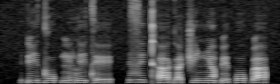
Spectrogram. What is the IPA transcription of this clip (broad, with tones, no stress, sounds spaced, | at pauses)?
ɗ i˦ d o˦ ɓ ĩ˨ l i˦ t e˨ | z i˦ kʰ aː˨ ɡ a˨ t͡ʃ i˦ ɲ ã˦ ɓ e˨ p o˦ ɓ a˨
